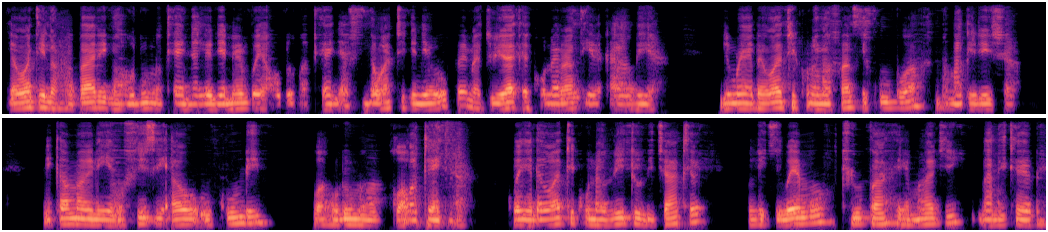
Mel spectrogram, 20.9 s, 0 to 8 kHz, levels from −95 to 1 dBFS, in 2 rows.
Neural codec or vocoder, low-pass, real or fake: codec, 44.1 kHz, 1.7 kbps, Pupu-Codec; 7.2 kHz; fake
